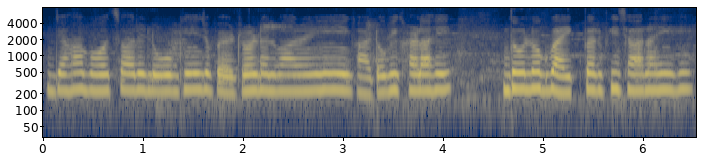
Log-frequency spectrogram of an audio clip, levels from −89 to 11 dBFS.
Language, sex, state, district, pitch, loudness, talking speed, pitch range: Hindi, female, Madhya Pradesh, Bhopal, 235 Hz, -17 LUFS, 210 wpm, 230-240 Hz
